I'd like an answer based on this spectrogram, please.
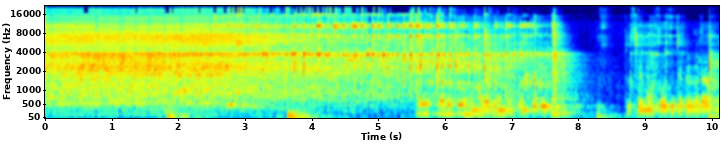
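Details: Old Bosch GWS 6-100 4-inch angle grinder after housing bearing and switch repair: steady high-pitched whine holds even for several seconds, then spins down cleanly, smooth with no rattle. Normal running.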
